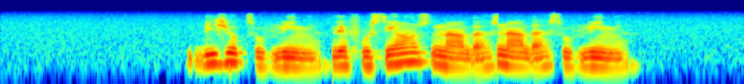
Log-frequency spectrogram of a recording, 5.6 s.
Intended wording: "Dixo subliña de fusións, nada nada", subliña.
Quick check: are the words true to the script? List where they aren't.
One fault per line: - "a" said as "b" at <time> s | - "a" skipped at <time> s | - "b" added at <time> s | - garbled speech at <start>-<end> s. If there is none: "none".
none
